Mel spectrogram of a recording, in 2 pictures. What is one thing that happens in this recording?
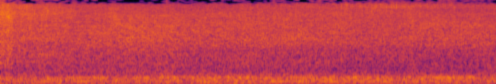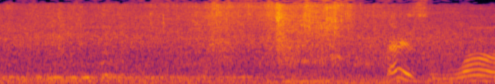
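Car tyres hiss on a wet road.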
